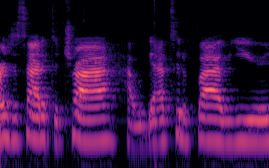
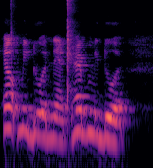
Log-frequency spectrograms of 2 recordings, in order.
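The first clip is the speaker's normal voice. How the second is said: put-on tearful, crying pleading; 3 semitones higher than usual. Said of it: "I would stay up and cry, like".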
